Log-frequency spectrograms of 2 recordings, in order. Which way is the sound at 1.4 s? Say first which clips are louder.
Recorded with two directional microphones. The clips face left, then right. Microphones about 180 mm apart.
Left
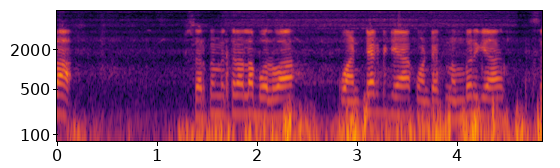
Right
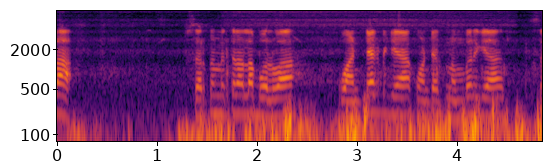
Left 1 dB; 10° left (ahead or behind).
